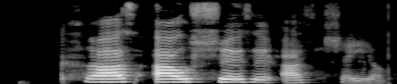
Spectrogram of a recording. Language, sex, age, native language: Icelandic, female, 7, Polish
